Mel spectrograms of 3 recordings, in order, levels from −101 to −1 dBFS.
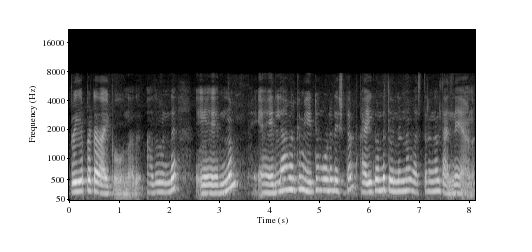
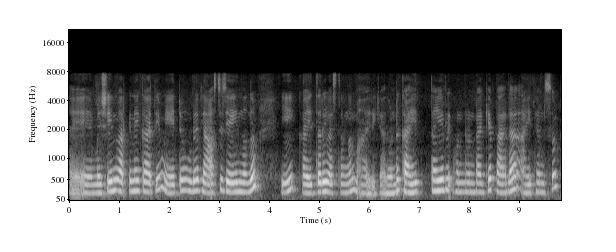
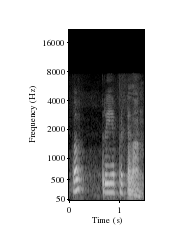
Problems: low volume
